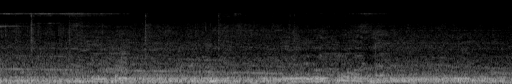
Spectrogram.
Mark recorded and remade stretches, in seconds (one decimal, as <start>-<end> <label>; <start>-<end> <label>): 0.0-0.8 recorded; 0.8-1.3 remade; 1.3-3.0 recorded; 3.0-3.9 remade; 3.9-5.1 recorded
